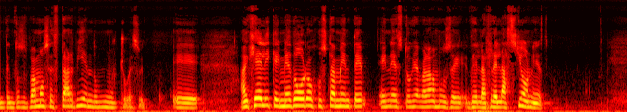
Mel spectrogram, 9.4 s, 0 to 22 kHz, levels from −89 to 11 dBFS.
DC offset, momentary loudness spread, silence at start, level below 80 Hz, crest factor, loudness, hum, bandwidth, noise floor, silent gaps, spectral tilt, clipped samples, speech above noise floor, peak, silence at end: under 0.1%; 11 LU; 0 s; -48 dBFS; 18 dB; -23 LUFS; none; 18 kHz; -46 dBFS; none; -6.5 dB/octave; under 0.1%; 23 dB; -6 dBFS; 0.1 s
